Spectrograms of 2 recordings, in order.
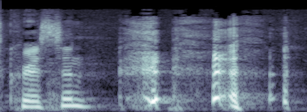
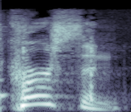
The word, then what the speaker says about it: Kirsten: apologize, Kristen. I didn't know your 4-year-old was listening. It's Kirsten. Oh my Guys god! always get her name wrong.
